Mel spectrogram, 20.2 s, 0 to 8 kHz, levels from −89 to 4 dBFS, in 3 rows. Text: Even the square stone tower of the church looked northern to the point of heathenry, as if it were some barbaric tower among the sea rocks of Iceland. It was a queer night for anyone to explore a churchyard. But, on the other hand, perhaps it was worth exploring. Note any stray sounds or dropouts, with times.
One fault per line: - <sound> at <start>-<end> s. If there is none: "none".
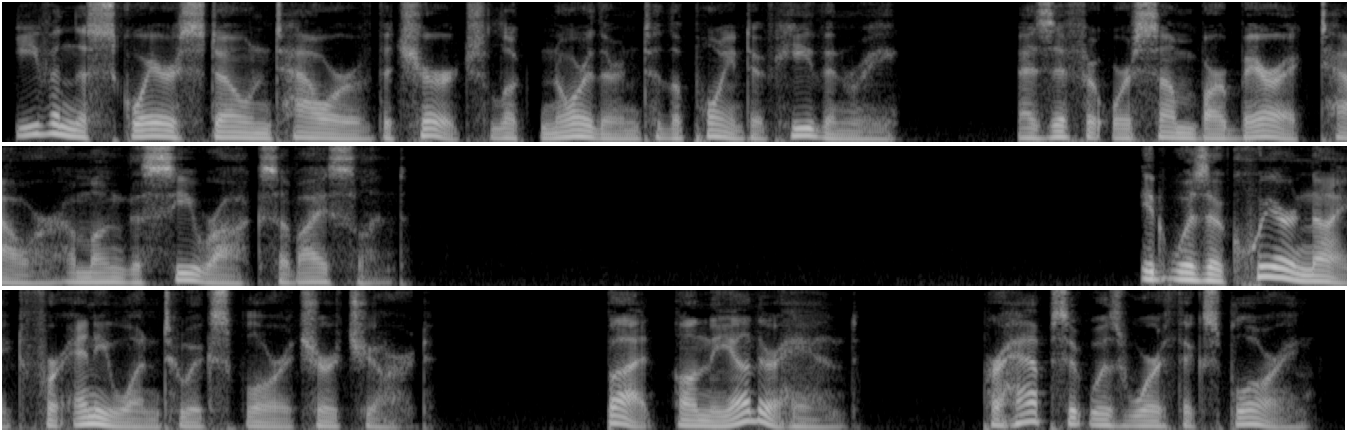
none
